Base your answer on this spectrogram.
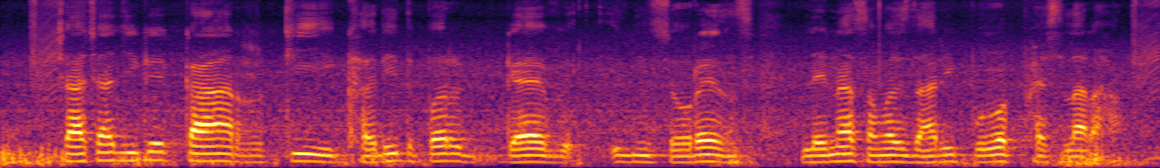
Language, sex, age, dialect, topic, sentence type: Hindi, male, 18-24, Hindustani Malvi Khadi Boli, banking, statement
